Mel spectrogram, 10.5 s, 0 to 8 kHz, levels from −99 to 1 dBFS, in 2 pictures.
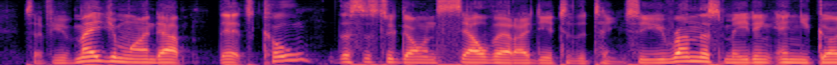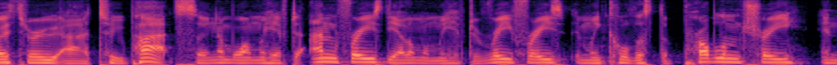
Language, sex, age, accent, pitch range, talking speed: English, male, 20-39, Australian, 120-150 Hz, 310 wpm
